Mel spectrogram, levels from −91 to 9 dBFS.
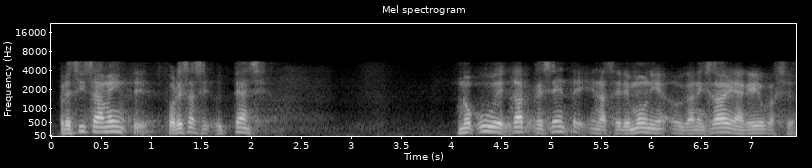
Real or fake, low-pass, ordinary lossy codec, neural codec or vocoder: fake; 5.4 kHz; AAC, 24 kbps; codec, 16 kHz in and 24 kHz out, 0.9 kbps, LongCat-Audio-Codec, four codebook decoder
